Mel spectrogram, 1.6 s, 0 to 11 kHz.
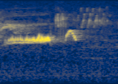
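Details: Countryside dusk chorus just before night, recorded on May 2, 2020 near 9 p.m. on a MixPre-3 recorder: a clear sustained high whistle, then a short quick rising trill and thin twitters.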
